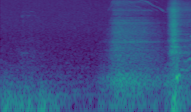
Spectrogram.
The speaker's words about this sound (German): Ein tiefes Schnaufen.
